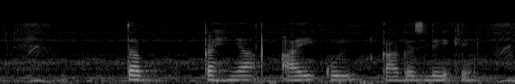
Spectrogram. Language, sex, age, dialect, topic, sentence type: Bhojpuri, female, 31-35, Western, banking, question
